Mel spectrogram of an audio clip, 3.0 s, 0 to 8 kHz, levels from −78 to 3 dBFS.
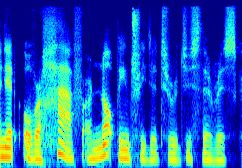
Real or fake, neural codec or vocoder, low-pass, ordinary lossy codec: fake; codec, 16 kHz, about 1 kbps, DyCAST, with the encoder's durations; 7.2 kHz; MP3, 48 kbps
